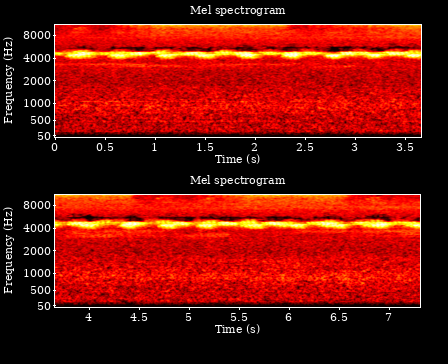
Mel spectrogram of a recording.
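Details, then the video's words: Crickets and cicadas on a hot summer night in an urban backyard, the crickets giving quick shrill chirps in an unbroken rhythm while a cicada drone surges and cuts out overhead; a faint wash of far traffic underneath. "Summer Night Sounds ~ Crickets, Cicadas"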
